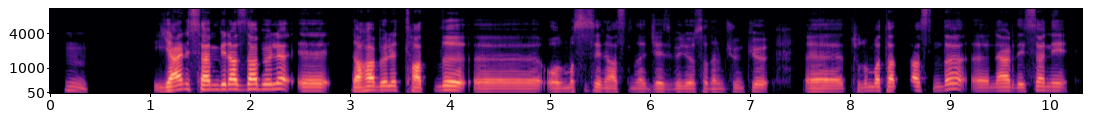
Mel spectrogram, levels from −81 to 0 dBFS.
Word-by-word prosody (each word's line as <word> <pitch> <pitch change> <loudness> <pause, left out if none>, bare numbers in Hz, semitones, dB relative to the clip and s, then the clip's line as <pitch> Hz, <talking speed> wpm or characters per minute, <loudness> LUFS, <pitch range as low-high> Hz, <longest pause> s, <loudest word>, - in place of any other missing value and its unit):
Hı, 135 -9 -12 0.7
yani, 155 +9 +6
sen 175 -1 +4
biraz 190 -1 +5
daha 195 -1 +7
böyle, 190 +1 +3
eee, 135 -1 -1 0.2
daha 155 +4 +6
böyle 160 +1 +1
tatlı, 150 +2 +2
eee, 110 -1 -4
olması 120 +4 -6
seni 130 -5 -6
aslında 110 -1 -8
cezbediyor, 105 +1 -7
sanırım. 100 0 -11
Çünkü, 120 +2 -9 0.4
eee, 110 -1 -2
tulumba 135 +2 -5
tatlısı, 145 -1 -2
aslında, 155 +7 -3
eee, 130 0 -7
neredeyse, 135 +1 -2
hani, 145 -1 -5
135 Hz, 140 wpm, -21 LUFS, 110-155 Hz, 0.7 s, daha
